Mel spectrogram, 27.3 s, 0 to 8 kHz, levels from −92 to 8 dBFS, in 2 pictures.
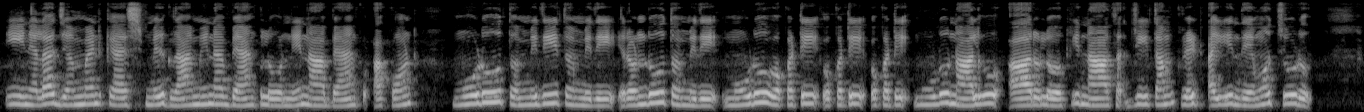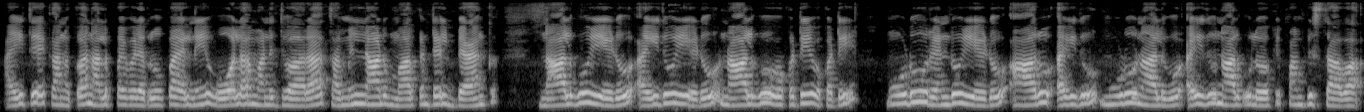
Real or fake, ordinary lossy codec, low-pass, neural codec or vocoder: real; none; 7.2 kHz; none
